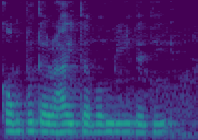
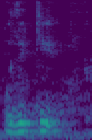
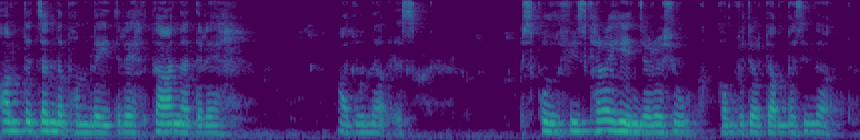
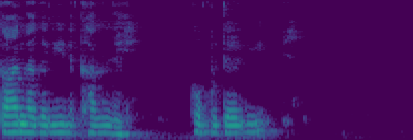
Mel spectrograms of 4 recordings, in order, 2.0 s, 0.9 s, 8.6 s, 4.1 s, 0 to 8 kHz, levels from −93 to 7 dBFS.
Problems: none marked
